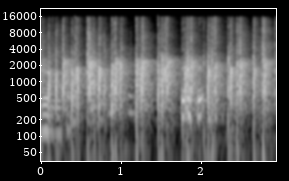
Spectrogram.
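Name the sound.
hand clapping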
